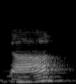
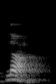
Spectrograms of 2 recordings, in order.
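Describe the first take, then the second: First: The syllable is said with the third tone. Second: The syllable is said without the third tone. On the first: It is part of the word for where. "third tone" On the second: It means there. "It was na, meaning there"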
